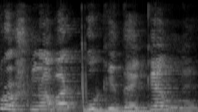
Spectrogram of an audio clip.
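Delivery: ordinary talk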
